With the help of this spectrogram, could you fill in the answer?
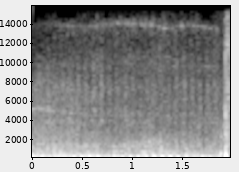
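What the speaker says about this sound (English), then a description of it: "Helicopter's up." A Little Bird helicopter flies in Battlefield 4 during an esports match, its steady rotor drone and engine hum holding close and constant throughout, with a brief sharp burst at the very end.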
